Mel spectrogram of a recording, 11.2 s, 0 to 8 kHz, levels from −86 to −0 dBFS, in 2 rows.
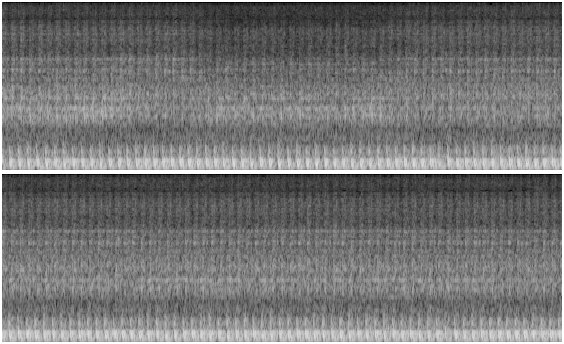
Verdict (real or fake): real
